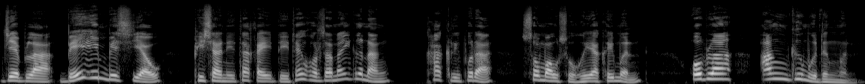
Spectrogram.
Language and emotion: Bodo, surprised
